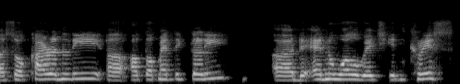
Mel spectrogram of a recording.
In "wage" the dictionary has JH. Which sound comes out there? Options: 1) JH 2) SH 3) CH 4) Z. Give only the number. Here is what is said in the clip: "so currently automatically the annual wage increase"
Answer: 3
